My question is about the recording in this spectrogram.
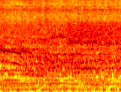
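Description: Live rock band playing loud: a held high note slides down at the very start, then a dense, noisy wash of distorted electric guitars and crashing cymbals.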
